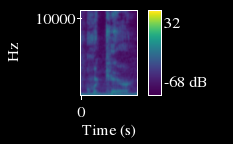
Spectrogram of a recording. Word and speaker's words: Kwikkar: things that you need for your car it's Quick Care k w k k a r I believe that's how it's spelled we have one over here by three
